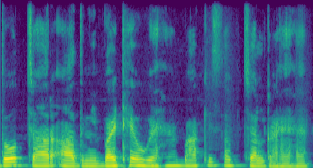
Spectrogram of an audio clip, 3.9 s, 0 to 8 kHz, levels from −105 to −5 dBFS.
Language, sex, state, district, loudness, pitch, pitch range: Hindi, male, Jharkhand, Ranchi, -18 LUFS, 130 Hz, 125-145 Hz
